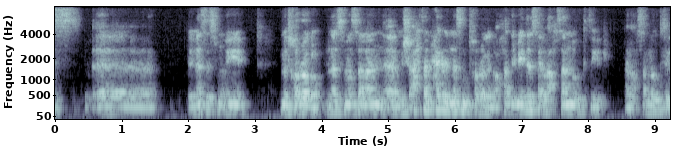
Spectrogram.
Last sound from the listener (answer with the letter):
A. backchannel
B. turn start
B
